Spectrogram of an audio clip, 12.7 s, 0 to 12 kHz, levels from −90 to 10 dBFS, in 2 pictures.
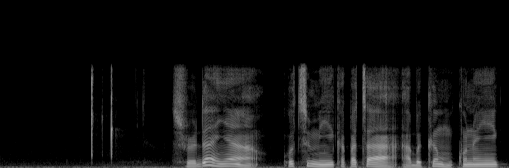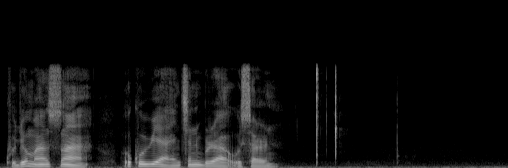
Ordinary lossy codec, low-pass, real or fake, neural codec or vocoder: none; 7.2 kHz; real; none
